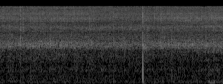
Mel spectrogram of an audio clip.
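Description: Raw steak sizzling steadily on the preheated ribbed plate of a T-fal OptiGrill electric grill, its lid open. There is a single click about a second and a half in.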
